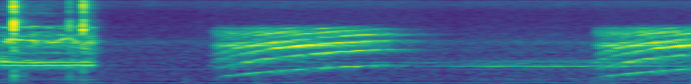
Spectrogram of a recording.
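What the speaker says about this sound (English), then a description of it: "the next one is red alert, so I'll press that one" A whooping Star Trek red alert siren from a captain's chair electronics replica rises in pitch, repeats after a short pause, and follows a brief electronic beep at the start.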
